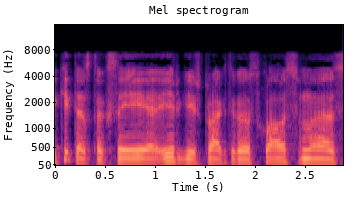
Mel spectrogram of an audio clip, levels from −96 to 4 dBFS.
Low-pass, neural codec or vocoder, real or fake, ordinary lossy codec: 7.2 kHz; none; real; AAC, 48 kbps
